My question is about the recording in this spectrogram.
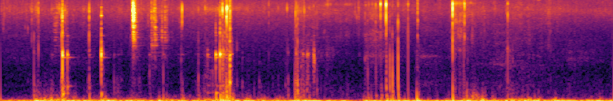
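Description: Irregular clinks, cracks and knocks of ice chunks and trap hardware as a frozen mink is worked loose from a trap pole, the loudest about two seconds in, over the low rumble of wind on the microphone.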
